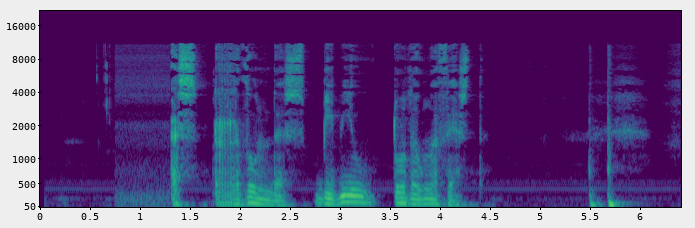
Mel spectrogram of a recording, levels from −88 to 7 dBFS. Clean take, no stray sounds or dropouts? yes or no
yes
